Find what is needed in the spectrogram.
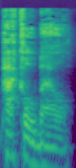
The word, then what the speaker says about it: Pachelbel: And and, on there he did um, a kind of set of versions of an old canon, canon in D major, Johann Pachelbel. I hope I pronounced that right. You have indeed.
